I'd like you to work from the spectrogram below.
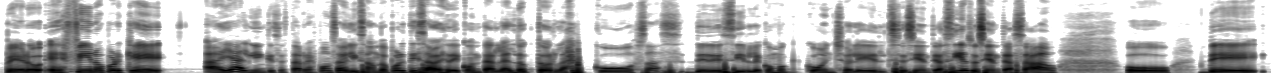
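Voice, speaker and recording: A woman's voice: medium pitch, unhurried, dark tone, clear, resonant tone, no echo, clean studio sound. A young woman with a Venezuelan accent, hosting a podcast and telling stories in a chatty way, repeating words for emphasis. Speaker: podcast host. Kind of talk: casual storytelling monologue.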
